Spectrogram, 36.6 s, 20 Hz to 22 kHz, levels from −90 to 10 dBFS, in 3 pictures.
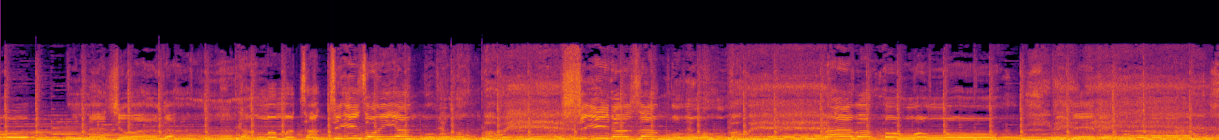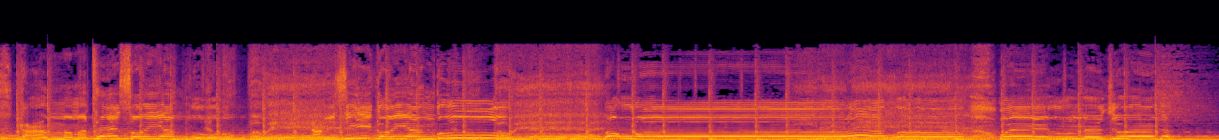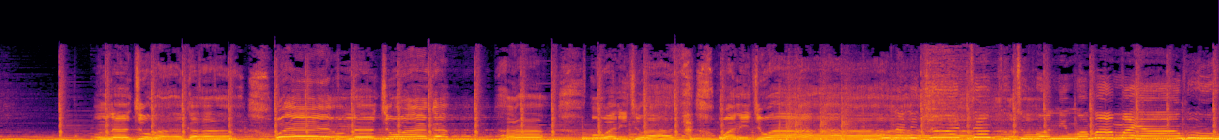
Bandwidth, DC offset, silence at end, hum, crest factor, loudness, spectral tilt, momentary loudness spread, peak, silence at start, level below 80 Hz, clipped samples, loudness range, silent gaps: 15.5 kHz; 0.3%; 0 s; none; 8 dB; -9 LUFS; -5 dB/octave; 3 LU; 0 dBFS; 0 s; -26 dBFS; under 0.1%; 2 LU; none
